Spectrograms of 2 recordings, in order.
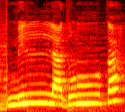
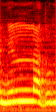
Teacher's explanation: جب بھی نون ساکن یا تنوین کے بعد حرف لام آئے گا یا را آئے گی تو وہاں پر غنہ نہیں کیا جائے گا، نون ساکن کو بالکل پڑھا ہی نہیں جائے گا۔ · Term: ادغام بلا غنہ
